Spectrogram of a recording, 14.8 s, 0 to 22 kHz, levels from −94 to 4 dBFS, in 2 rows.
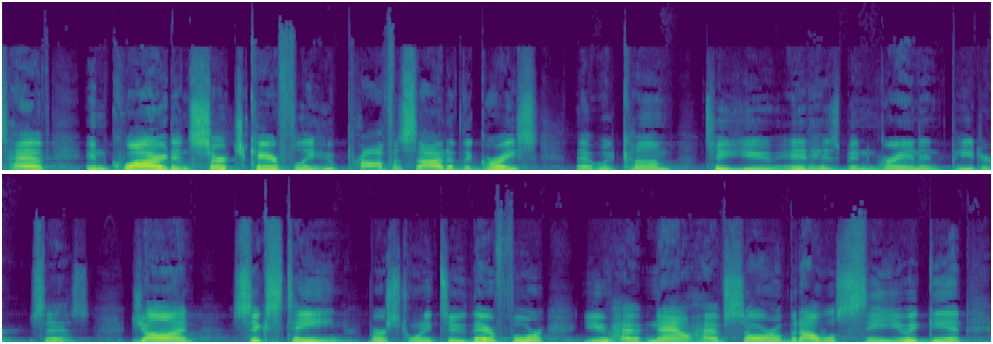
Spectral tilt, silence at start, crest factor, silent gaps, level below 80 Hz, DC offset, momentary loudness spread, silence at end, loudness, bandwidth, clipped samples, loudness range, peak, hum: -5 dB/octave; 0 s; 20 dB; none; -64 dBFS; under 0.1%; 11 LU; 0.25 s; -21 LUFS; 17 kHz; under 0.1%; 6 LU; 0 dBFS; none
